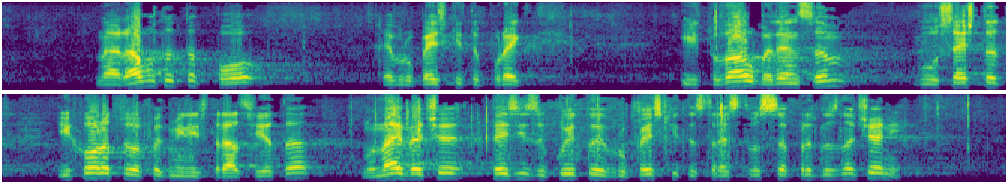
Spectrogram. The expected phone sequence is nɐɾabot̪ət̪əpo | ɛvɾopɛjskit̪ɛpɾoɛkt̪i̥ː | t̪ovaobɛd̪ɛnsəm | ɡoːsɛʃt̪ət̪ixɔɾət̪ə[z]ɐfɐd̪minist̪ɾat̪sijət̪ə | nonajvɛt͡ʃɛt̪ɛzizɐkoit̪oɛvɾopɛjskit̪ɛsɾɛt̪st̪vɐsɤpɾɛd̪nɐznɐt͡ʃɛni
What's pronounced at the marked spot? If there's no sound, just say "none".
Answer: v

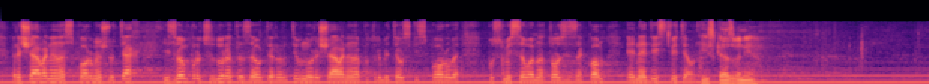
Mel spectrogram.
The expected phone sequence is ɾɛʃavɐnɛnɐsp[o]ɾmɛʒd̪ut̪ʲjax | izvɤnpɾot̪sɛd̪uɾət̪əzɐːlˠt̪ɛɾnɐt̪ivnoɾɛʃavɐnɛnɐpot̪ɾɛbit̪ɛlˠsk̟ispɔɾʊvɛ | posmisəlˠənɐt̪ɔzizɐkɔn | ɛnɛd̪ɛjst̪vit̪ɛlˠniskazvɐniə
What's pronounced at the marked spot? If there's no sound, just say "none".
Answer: ɔ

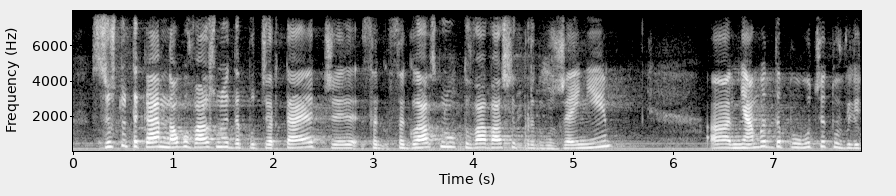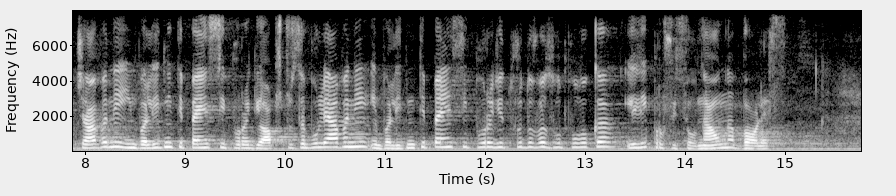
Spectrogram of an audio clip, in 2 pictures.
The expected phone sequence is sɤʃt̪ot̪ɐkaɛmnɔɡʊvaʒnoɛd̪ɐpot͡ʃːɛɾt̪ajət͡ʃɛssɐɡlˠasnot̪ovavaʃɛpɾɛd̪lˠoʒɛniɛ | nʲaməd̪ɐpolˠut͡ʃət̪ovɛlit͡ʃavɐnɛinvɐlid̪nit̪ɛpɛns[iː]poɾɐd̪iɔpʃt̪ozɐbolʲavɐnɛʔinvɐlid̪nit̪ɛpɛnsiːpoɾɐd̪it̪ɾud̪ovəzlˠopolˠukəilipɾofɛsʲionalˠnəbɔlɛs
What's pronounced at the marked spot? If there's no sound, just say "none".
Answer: iː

